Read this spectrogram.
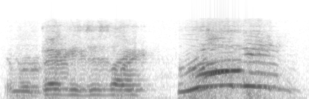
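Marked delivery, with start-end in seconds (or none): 1.2-2.0 very high, loud acted cry; desperate call. Rebecca calling to Robin, high acted scream. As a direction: scream the name out.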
